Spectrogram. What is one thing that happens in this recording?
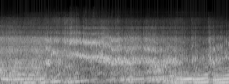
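Tyres squeal on the track.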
